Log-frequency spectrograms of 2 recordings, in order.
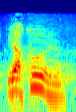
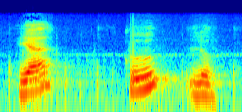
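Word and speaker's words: يَقُولُ: If I put a sukoon on waw and dhamma on kaf, how will you pronounce it now? Yakulu. What will you say? Yakulu. See, this is how yakulu is done.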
